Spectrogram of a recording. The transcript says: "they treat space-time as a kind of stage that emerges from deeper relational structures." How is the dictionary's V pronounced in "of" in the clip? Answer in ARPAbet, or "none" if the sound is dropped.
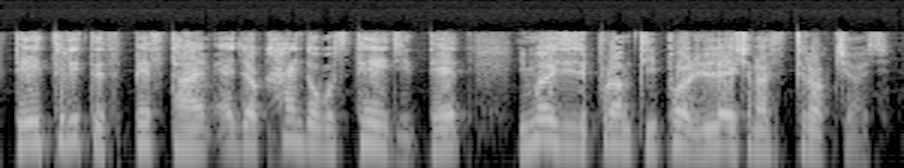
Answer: B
